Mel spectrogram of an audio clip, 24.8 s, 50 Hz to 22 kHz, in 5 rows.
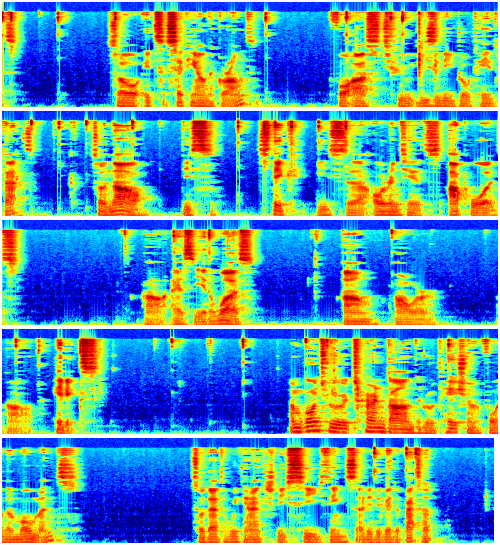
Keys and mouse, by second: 0.6-1.2 drag, 2.7-3.5 drag, 3.9 click, 4.3 x, 5.4 shift+middle drag, 5.9 click, 7.1 d, 7.4 click, 7.6 d, 7.7 click, 7.7-8.8 d, 9.1 d, 10.1-11.4 d, 11.7 click, 14.0-15.1 middle drag, 15.1 d, 15.3 right click, 15.7 d, 16.1 d, 16.6 click, 18.0 click, 19.4-23.6 shift+drag, 23.9-24.7 drag.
